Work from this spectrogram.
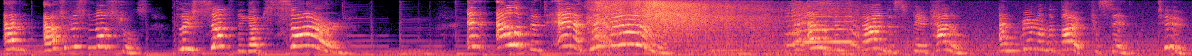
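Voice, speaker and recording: A woman reading a children's storybook aloud as host, in a theatrical, exclamatory way with drawn-out emphasis. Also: very high voice, very animated, pushed and bright, far from the mic. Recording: roomy echo, off-mic, music bed.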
